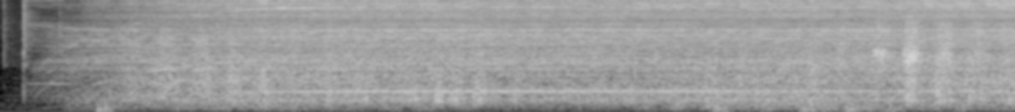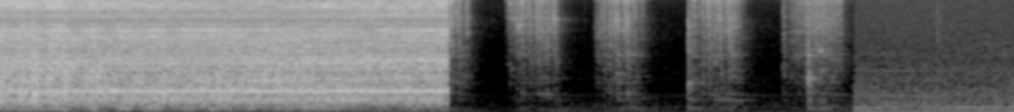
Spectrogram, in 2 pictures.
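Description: Handheld electric air duster blowing dust off a circuit board: it spins up over about a second into a steady rush of air with a constant motor whine, runs for about eight seconds and cuts off suddenly, then gives several short blasts.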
